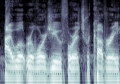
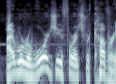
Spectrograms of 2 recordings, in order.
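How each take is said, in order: First: It is read in a put-on robotic voice. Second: It is read in a natural speaking voice.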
